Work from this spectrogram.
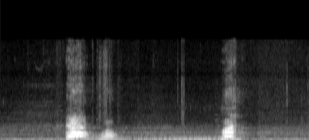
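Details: A female Pomsky waiting by the water barks at ducks that won't come play: three sharp, mid-pitched barks, two in quick succession and a third about a second later, over faint background hum.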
